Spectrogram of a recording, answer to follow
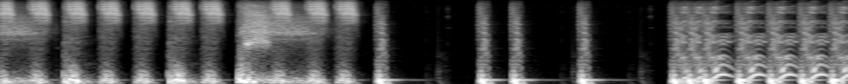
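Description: Beatboxed vocal sounds, instantly sampled and played as a beat on Maschine drum pads: a quick run of percussive hits, a short stop-start break in the middle, then a fast stuttered repeat of one pitched vocal hit near the end.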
